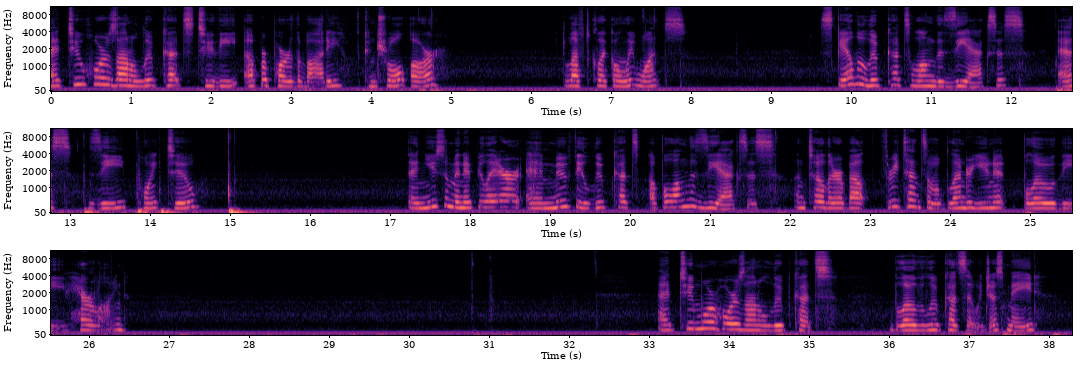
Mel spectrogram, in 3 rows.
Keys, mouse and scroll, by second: 4.5 ctrl+r, 5.4-7.3 scroll up 1, 7.3 click, 12.5 s, 13.1 z, 13.8 KP_Decimal, 14.0 KP_2, 14.9 Return, 21.8-31.2 drag, 37.4 ctrl+r.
